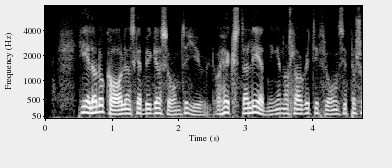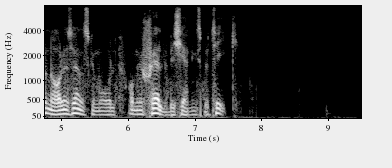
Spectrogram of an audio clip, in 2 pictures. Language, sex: Swedish, male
